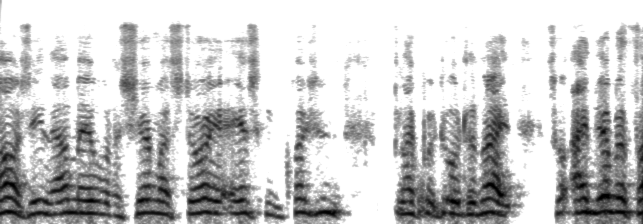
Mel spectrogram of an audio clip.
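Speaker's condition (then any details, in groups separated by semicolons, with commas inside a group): Cerebral palsy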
